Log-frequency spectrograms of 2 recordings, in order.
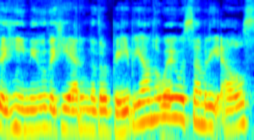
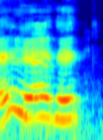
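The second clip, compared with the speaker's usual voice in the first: put-on tipsy voice, higher pitch; 5 semitones higher than usual. Imitating a reality star a few margaritas in: imitating tipsy Dorinda. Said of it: "three and a half margaritas in".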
